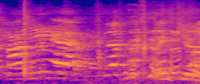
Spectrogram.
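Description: Several young children's voices chattering and calling out at once, overlapping, with no clear words.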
